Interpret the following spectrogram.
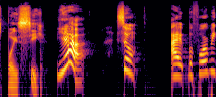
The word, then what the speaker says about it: Boise: before we got to boisey I oh yeah boisey I said it right Dad nice job you're like a local now yeah it's not boy Z it's boy c yeah so I before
